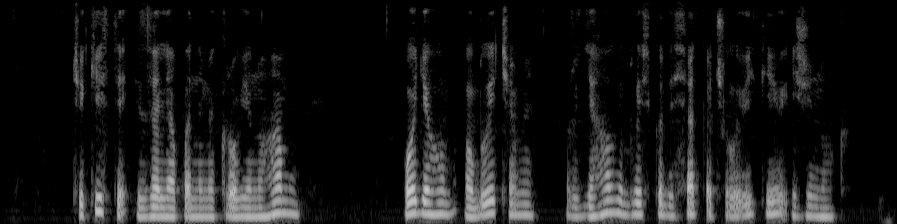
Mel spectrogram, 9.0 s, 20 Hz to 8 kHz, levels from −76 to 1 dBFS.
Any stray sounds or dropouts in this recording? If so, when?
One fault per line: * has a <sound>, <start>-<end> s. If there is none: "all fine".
all fine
